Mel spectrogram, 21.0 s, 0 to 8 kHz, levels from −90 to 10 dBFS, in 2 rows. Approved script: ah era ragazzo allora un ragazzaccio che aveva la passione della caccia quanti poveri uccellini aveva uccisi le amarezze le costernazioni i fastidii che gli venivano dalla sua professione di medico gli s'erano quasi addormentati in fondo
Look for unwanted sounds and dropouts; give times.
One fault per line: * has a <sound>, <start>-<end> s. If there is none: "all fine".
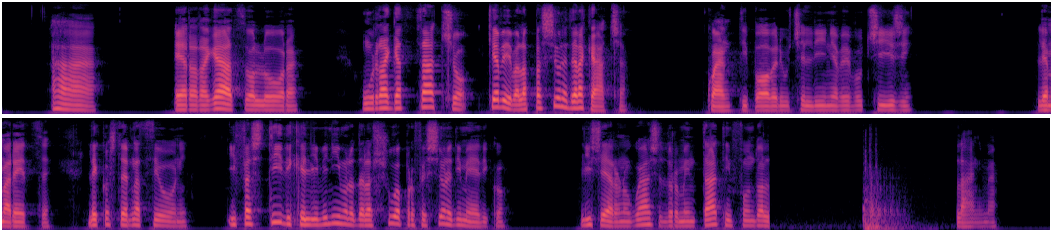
* has a thud, 19.1-19.9 s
